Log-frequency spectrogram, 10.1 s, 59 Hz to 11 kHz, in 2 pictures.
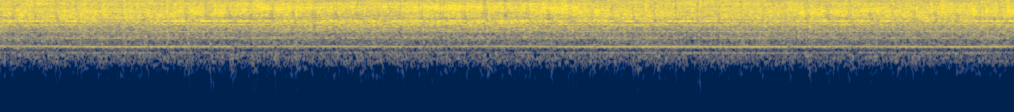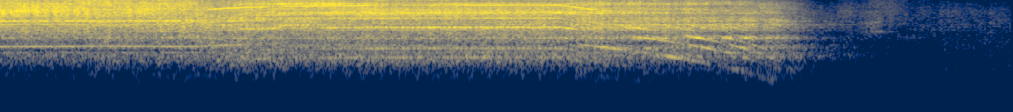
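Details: Restored roughly 65-year-old all-metal Craftsman belt sander hand-held as a bench sander; steady even high whine with smooth sanding hiss, no knocks or rattles, then clean spin-down. Running healthy.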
